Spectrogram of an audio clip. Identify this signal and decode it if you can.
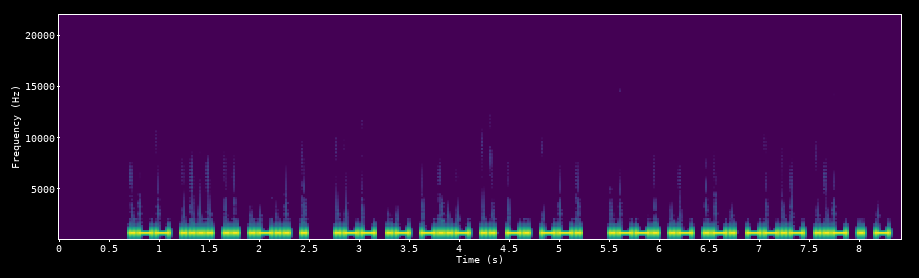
Morse code, heard as a keyed tone, about 28 wpm, 700 Hz. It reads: WHILE WAXING PARQUET
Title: Pangram Challenge v2 - 28wpm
